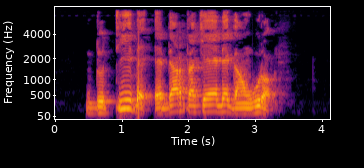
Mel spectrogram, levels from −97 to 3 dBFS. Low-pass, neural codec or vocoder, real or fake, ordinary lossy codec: 7.2 kHz; none; real; MP3, 64 kbps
